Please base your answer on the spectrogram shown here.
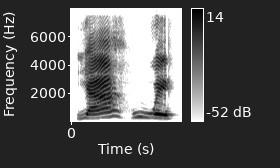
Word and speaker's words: Yahweh: Ora, unindo-se 3 passos acima, chegamos à seguinte pronúncia. Yahweh. Yahweh, dependendo do sotaque.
